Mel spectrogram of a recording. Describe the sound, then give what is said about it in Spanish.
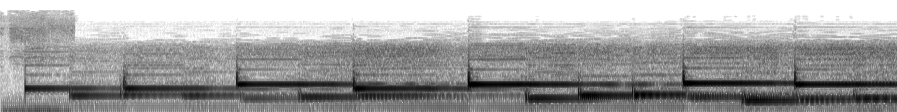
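The interval signal of NHK World Radio Japan, a slow melody of clear, bell-like chiming tones, each note ringing on as the next sounds, played alone. “¿Querés conocer? Pero claro, la señal de intervalo. Y bueno, suena así, Juan.”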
